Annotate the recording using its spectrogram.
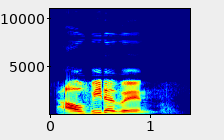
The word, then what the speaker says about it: Auf Wiedersehen: Auf Wiedersehen. – Auf Wiedersehen.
